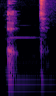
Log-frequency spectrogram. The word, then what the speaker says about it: at: 咁、那个发音咧，其实就系就咁 at，甚至 T 音都唔读，用一个所谓 glottal stop 嚟取代，就变成 at 咁样嘅。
